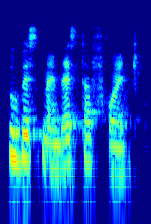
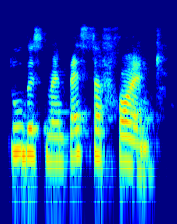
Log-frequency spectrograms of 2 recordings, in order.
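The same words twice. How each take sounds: First: It is said in a flat, matter-of-fact tone. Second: It is said in a warm, emotional tone. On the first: The feeling behind the words does not come across. The speaker calls it wrong. "Das klingt total sachlich" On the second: The speaker shows real affection for the friend. The speaker calls it right. "viel netter sagen wollen und viel emotionaler"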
